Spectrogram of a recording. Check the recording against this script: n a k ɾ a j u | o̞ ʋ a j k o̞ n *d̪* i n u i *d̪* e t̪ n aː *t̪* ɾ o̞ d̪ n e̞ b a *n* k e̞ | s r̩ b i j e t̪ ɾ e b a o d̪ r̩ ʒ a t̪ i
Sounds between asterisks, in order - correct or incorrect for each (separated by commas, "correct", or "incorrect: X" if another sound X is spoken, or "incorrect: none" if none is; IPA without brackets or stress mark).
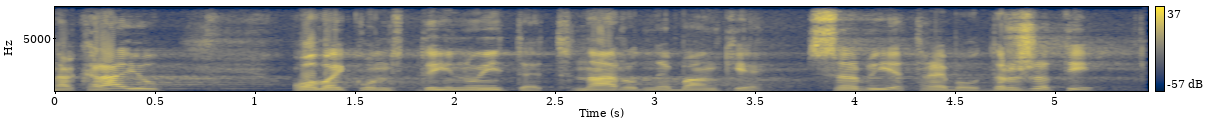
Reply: incorrect: t̪, incorrect: t̪, incorrect: none, incorrect: ŋ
